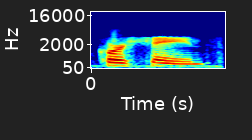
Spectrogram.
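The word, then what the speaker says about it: Courchesne: And I wanted to ask particularly about the research of Dr. Cortezny, I believe it's pronounced in... – Corshane, sorry, mm-hmm.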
